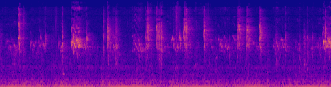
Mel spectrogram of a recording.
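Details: Budgerigars singing indoors as pet birds: dense chattering of sharp clicks, warbles and buzzy squawks, nearly continuous and overlapping, above a constant low background hum.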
